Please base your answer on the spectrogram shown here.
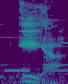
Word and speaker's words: Ia: When the vibration of vocal folds was still required to convey our thoughts and intentions, Ia, I believe, was the pronunciation used when referring to our people.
